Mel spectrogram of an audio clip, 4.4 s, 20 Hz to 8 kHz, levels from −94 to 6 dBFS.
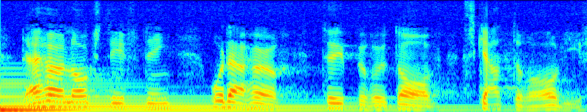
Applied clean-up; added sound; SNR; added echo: none; Bowed string instrument; 1 dB; none.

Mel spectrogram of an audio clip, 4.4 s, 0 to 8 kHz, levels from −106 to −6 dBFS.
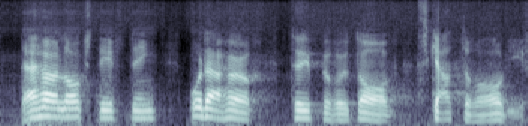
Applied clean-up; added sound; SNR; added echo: neural separator model SepFormer DNS4.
